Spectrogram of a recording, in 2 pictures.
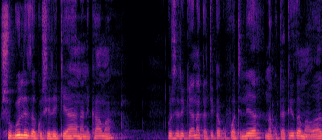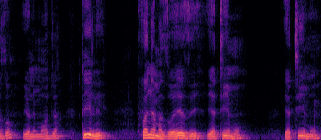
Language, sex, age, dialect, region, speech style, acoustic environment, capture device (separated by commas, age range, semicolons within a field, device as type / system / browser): Swahili, male, 18-24, Kenya - Nairobi Sheng-influenced, Kenya, happy, silence, mobile / Linux / Chrome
